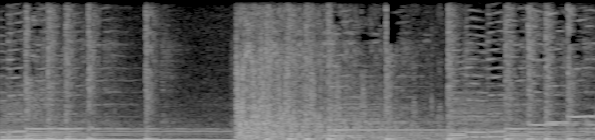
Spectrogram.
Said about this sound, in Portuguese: tem alguém que tá atirando aí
